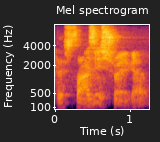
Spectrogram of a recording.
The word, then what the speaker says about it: Strega: That we're actually pronouncing this right this time. Is it Strega?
